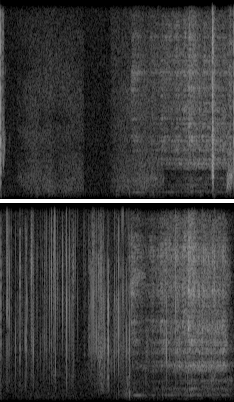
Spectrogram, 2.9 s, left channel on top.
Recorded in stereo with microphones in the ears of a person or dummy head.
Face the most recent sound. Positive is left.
turn(degrees=-45)  # may be behind; listen again after turning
